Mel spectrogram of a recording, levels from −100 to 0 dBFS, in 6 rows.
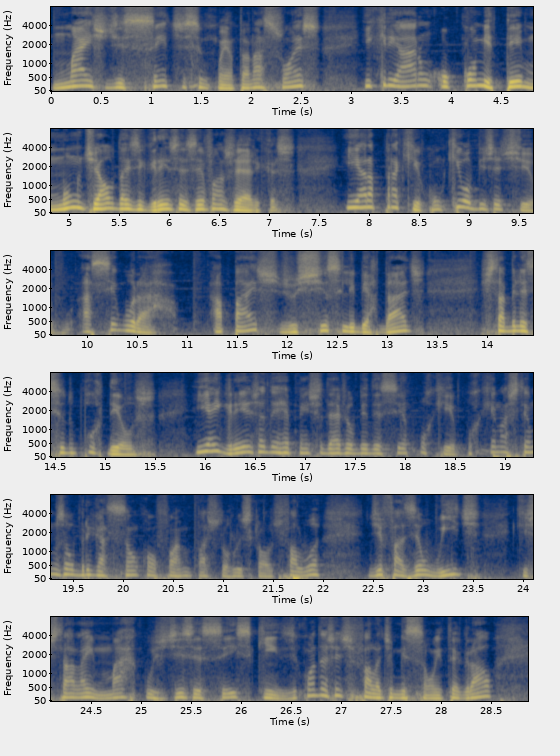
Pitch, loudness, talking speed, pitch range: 145 Hz, -27 LUFS, 135 wpm, 120-170 Hz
